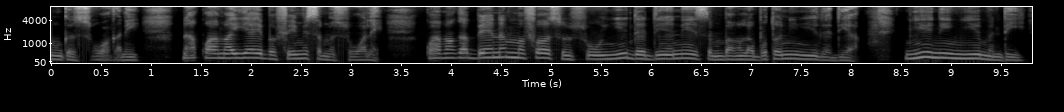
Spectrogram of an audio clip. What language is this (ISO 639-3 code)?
dbd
